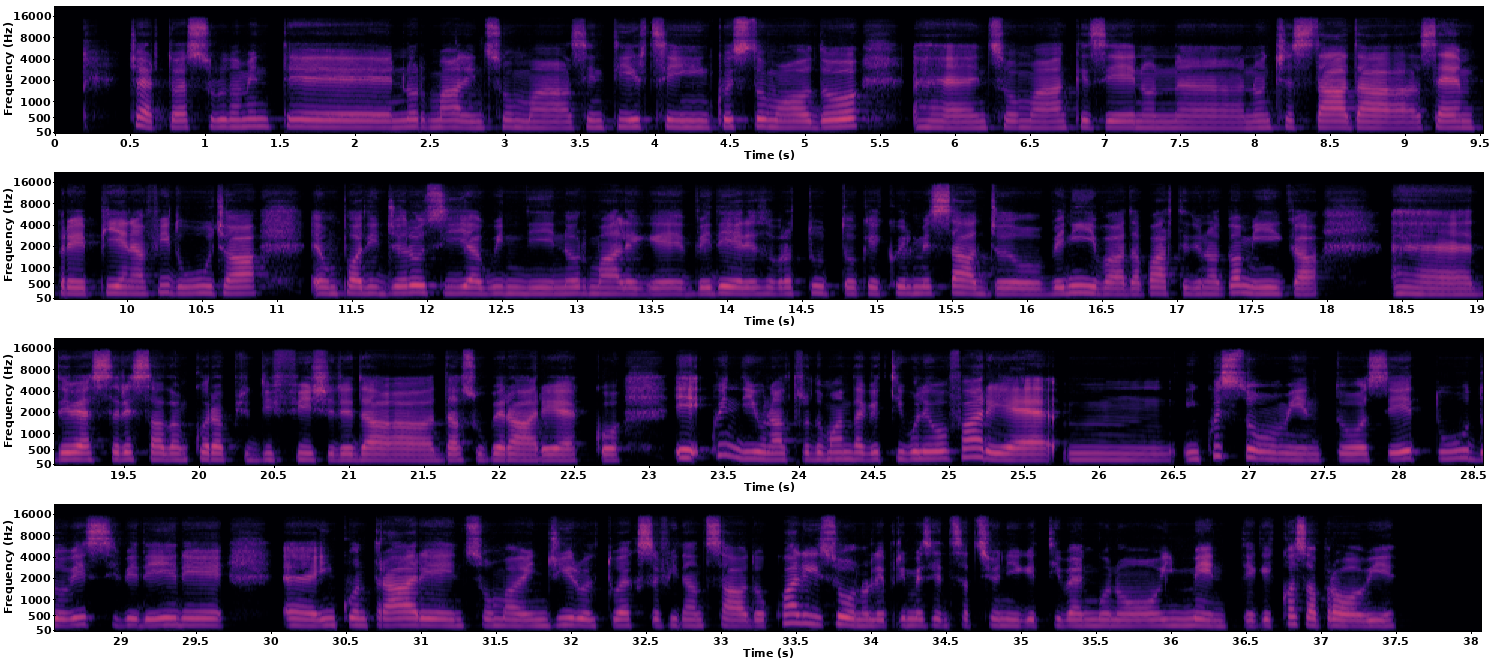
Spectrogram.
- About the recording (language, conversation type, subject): Italian, advice, Dovrei restare amico del mio ex?
- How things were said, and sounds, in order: none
